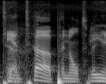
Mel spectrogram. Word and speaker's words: antepenultimate: Not anti. It's antepenultimate. – A-N-T-E. – Yeah. Yes. Who, why do these words exist? – I spelled it out, too. A-N-T-E-P-E-N-U-L-T-I-M-A-T-E. – Yes. – Antepenultimate. – E-I-E-I-O.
